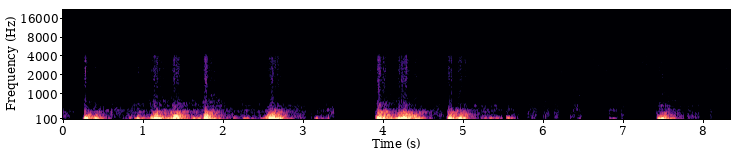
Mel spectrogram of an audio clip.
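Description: Dull, low knocks and taps in irregular clusters, stopping for a second or so near the end before one more knock: a stylus and hand working on a drawing tablet, picked up by the desk microphone.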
